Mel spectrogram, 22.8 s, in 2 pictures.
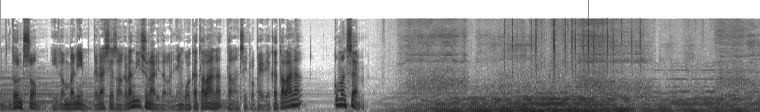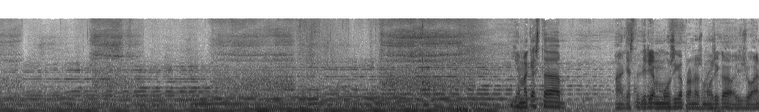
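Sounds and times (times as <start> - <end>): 
speech: 0.2 - 5.6, 19.2 - 20.0, 20.6 - 22.7
heavy agonized breathing: 5.8 - 21.3.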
